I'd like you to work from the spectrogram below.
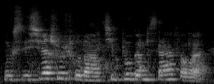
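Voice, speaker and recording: A woman's voice: mid-range voice, very fast, recorded from a distance, background noise. Gushing young woman vlogger, echoey room. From Switzerland. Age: young adult. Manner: gushing, slangy, full of fillers. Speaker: beauty vlogger. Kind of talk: casual haul chat to camera.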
